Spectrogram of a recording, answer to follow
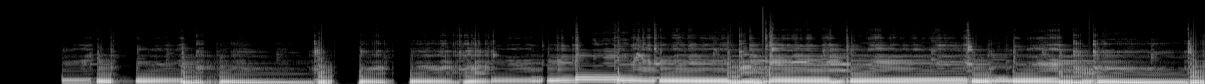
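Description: Electric bass guitar line played back, with a few brief stops in the first four seconds and notes gliding up and down in pitch about halfway through. Its tone is being reshaped by Melodyne's Dynamics macro, putting more weight on the note attacks and less on the sustain.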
